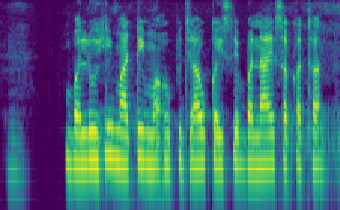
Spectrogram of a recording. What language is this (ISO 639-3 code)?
hne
